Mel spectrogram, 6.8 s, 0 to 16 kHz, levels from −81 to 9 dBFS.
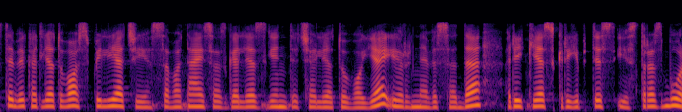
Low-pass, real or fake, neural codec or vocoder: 7.2 kHz; real; none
